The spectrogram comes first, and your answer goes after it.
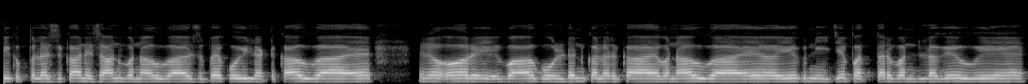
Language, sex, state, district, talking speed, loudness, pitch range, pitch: Hindi, male, Maharashtra, Nagpur, 155 wpm, -18 LUFS, 135-140 Hz, 140 Hz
